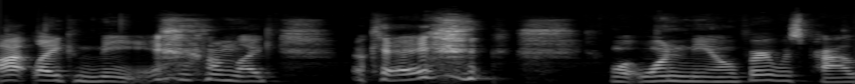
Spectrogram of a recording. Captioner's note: chuckles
